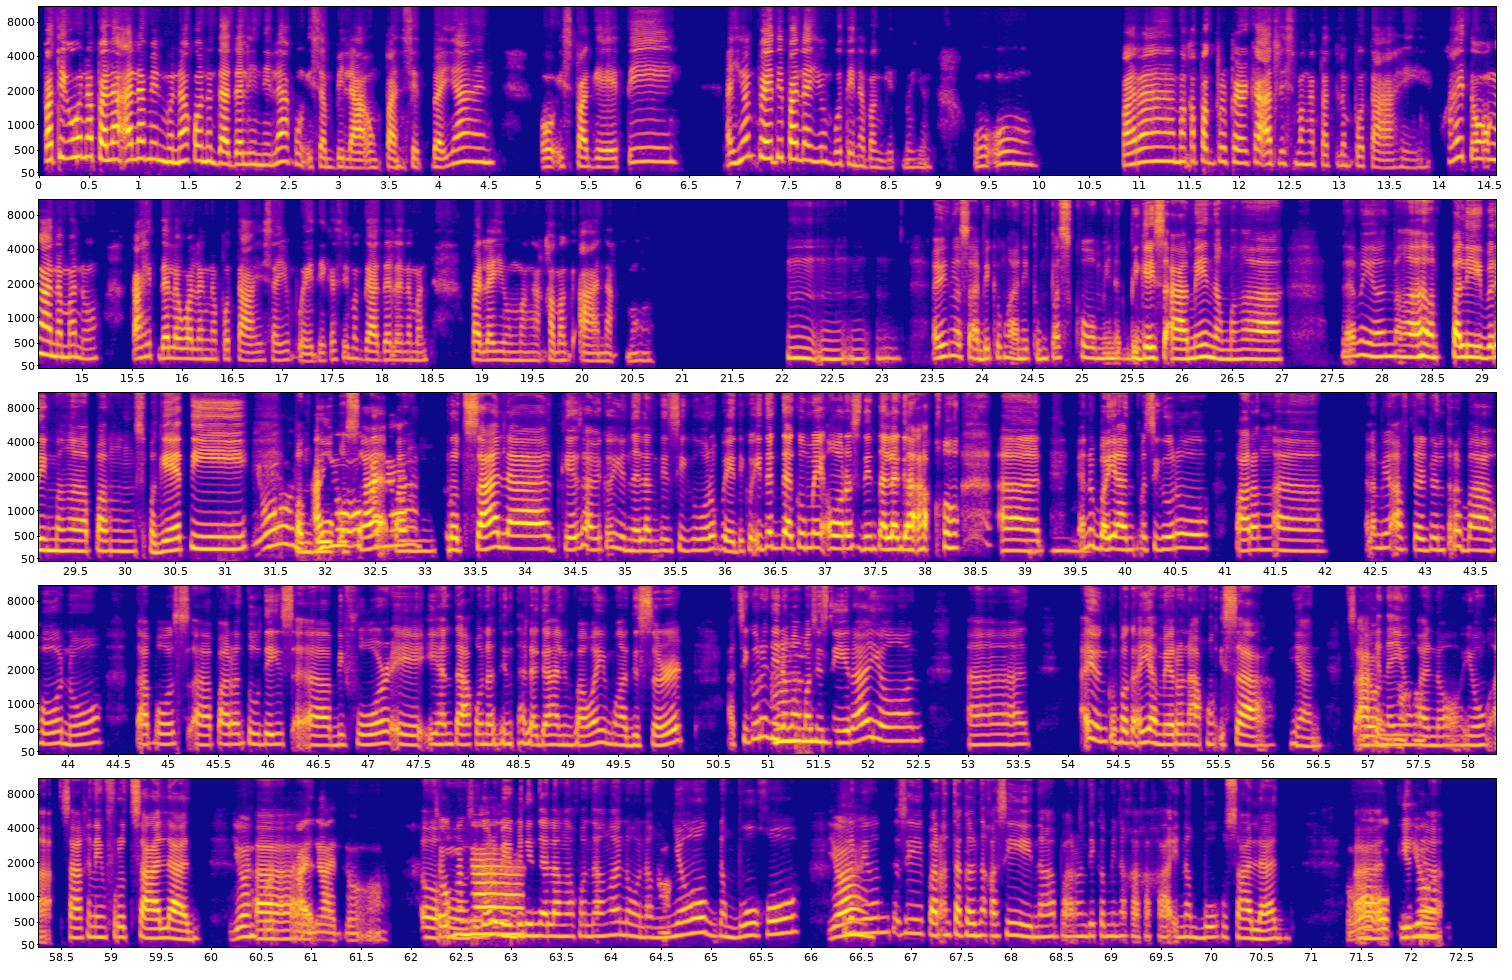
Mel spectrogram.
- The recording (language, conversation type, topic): Filipino, advice, Paano ko mas maayos na mapamamahalaan ang oras at pera para sa selebrasyon?
- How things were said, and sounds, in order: other background noise; chuckle; laughing while speaking: "talaga ako"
